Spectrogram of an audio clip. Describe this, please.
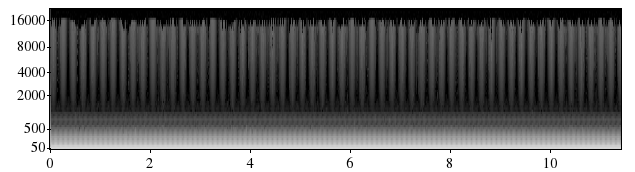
Doepfer A-110-1 VCO Sine - A1
Sample of the Doepfer A-110-1 sine output.
Captured using a RME Babyface and Cubase.
A-100, A-110-1, analog, analogue, basic-waveform, electronic, Eurorack, modular, multi-sample, oscillator, raw, sample, sine, sine-wave, synthesizer, VCO, wave, waveform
